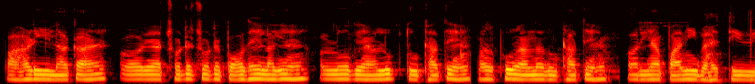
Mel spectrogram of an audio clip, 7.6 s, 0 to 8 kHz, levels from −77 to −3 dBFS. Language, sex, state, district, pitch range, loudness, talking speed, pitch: Hindi, male, Chhattisgarh, Bastar, 115-125 Hz, -32 LUFS, 205 wpm, 120 Hz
